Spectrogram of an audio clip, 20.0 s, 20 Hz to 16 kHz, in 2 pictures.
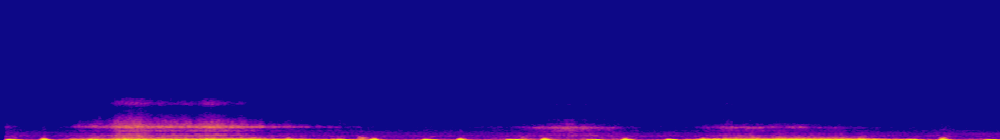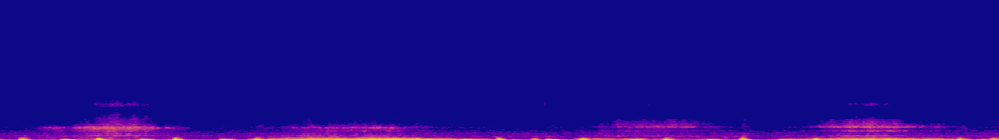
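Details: Steady soft low thumps around 74 a minute with slow breathing rising and falling behind them, from a woman's heartbeat and breathing in a no-talking ASMR sleep-aid recording; a normal heartbeat.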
